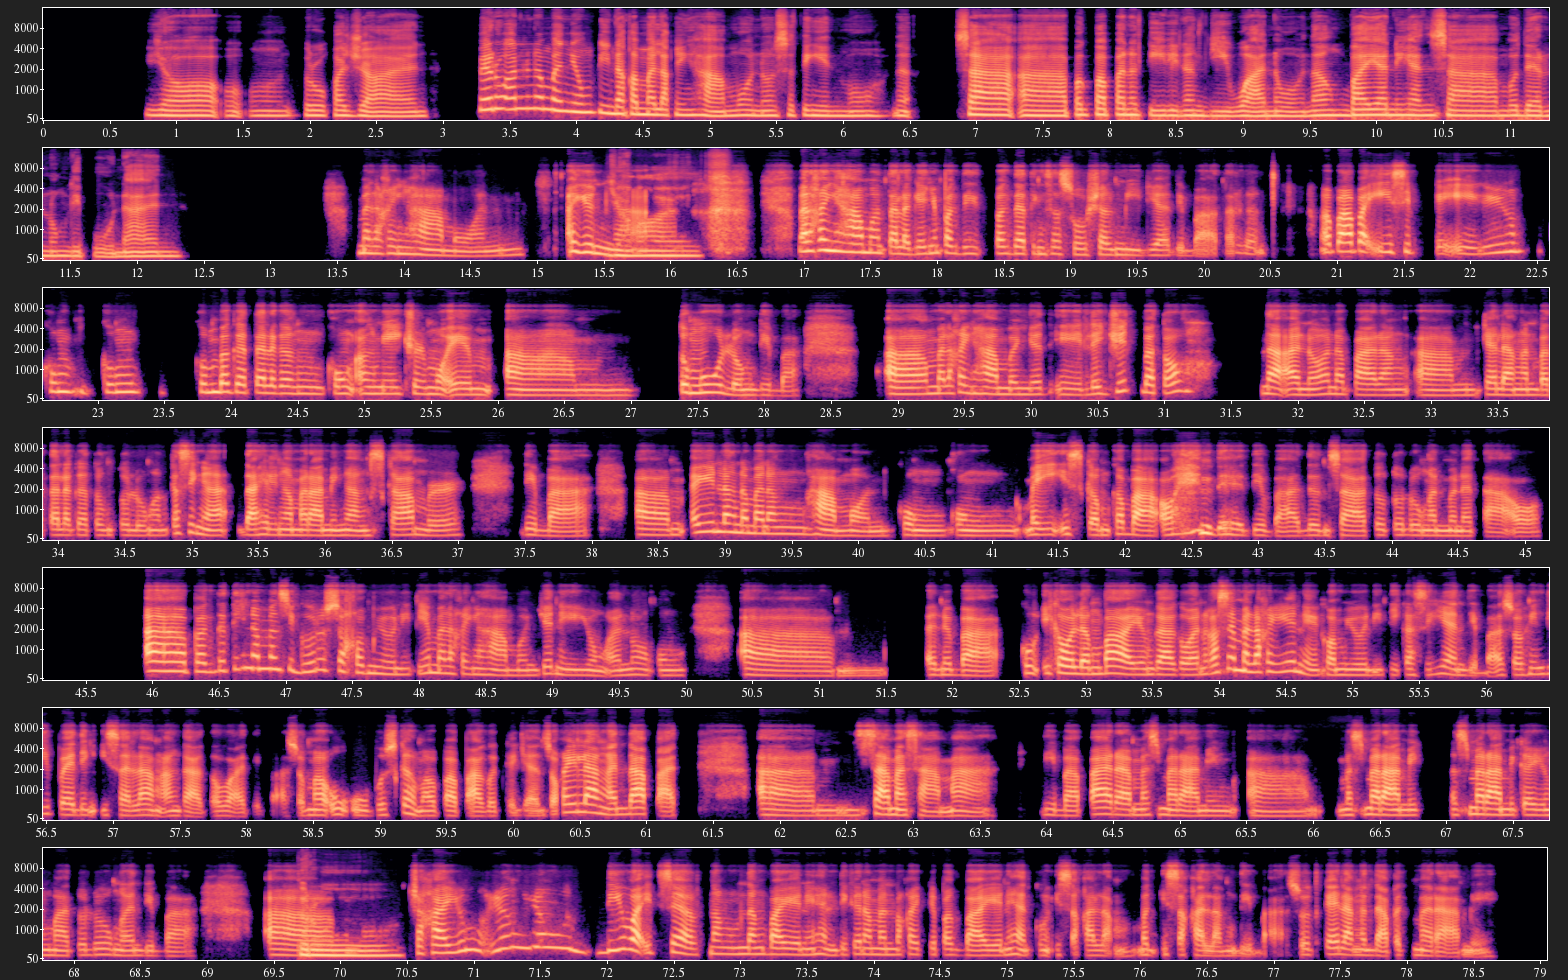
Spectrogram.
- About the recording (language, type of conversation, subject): Filipino, podcast, Ano ang ibig sabihin ng bayanihan para sa iyo, at bakit?
- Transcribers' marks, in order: chuckle; "Yes" said as "Yas"; tapping; laughing while speaking: "hindi"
